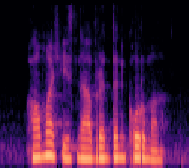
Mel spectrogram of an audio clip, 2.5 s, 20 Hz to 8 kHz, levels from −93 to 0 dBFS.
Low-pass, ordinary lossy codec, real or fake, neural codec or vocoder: 7.2 kHz; none; fake; codec, 16 kHz, 8 kbps, FunCodec, trained on Chinese and English, 25 frames a second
